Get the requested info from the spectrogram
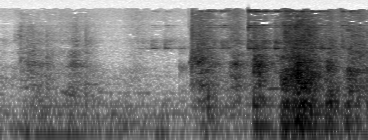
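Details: ['Angry Labrador Retriever puppy: a low, steady rumbling growl in the first second and a half, then louder harsh, broad snarling bursts building toward the end.']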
